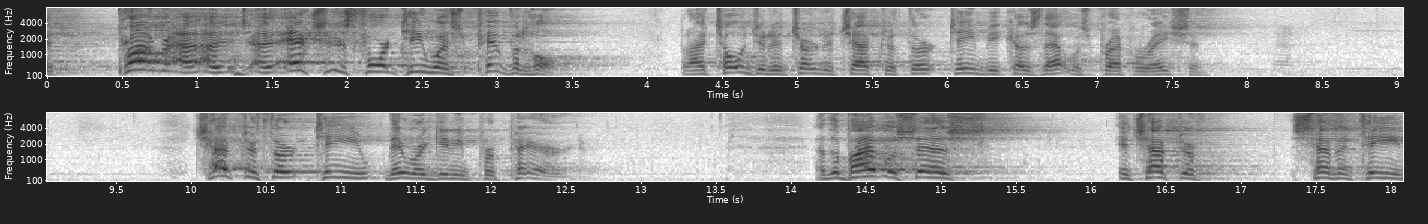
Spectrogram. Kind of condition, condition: setting, large echoing room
